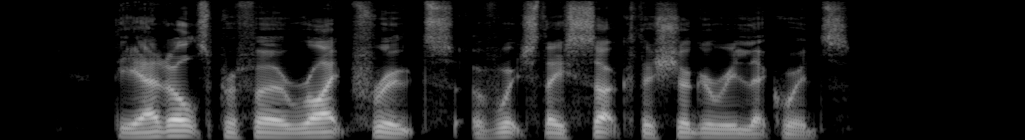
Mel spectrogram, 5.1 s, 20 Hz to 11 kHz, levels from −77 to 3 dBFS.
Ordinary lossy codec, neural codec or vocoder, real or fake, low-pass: none; none; real; none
